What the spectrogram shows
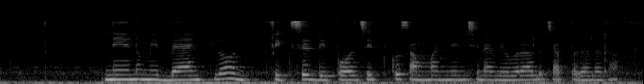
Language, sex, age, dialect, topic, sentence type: Telugu, female, 18-24, Utterandhra, banking, question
